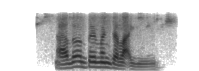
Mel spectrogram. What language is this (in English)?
Santali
